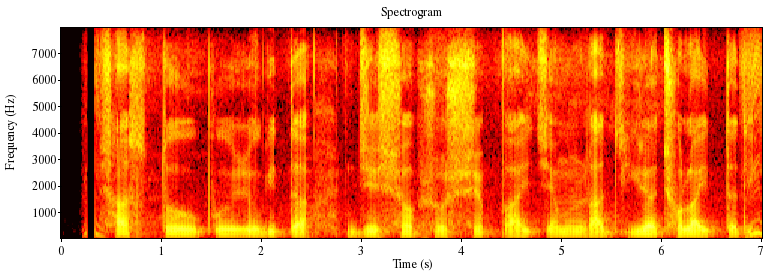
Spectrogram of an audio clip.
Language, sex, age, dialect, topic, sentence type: Bengali, male, 18-24, Northern/Varendri, agriculture, statement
